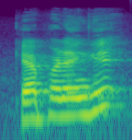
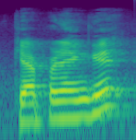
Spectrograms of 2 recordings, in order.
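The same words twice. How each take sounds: Both takes have the same delivery.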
